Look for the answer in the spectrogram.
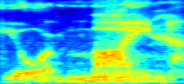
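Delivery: low gravelly voice. Narrator voices a voice piercing the players' minds: gravelly and low. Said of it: "gravelly and low".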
